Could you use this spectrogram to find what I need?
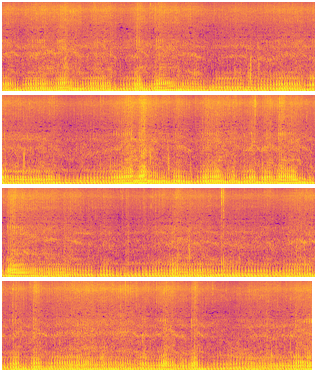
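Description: A dirt bike engine revs and chugs up close.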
